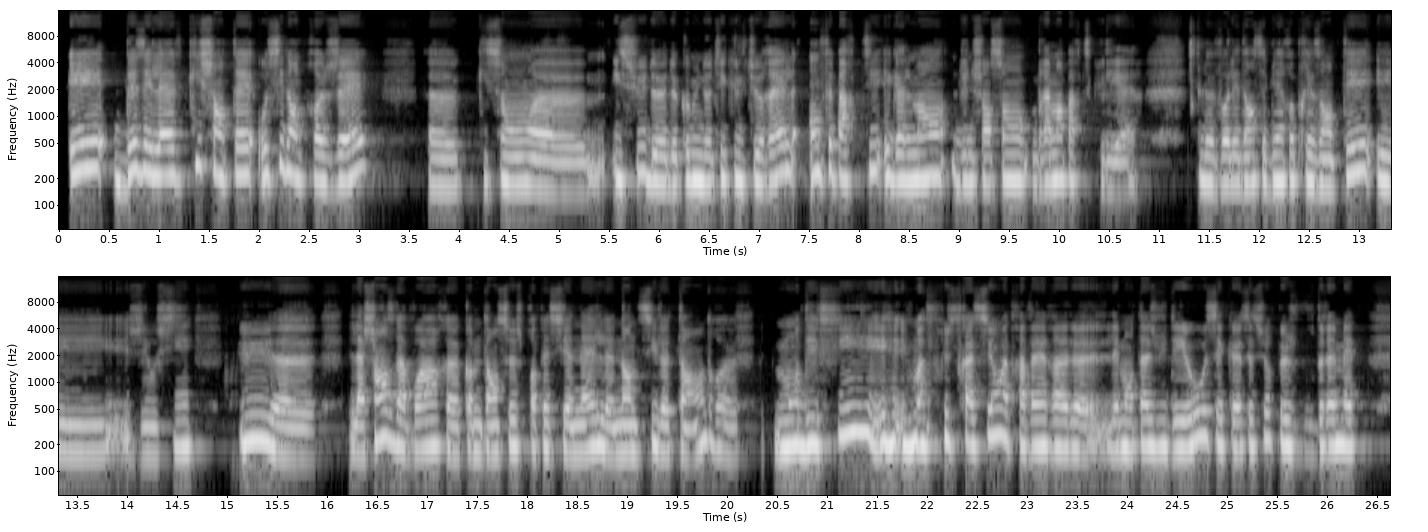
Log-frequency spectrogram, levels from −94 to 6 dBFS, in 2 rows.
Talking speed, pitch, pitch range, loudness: 150 wpm, 185 Hz, 175-210 Hz, -19 LUFS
